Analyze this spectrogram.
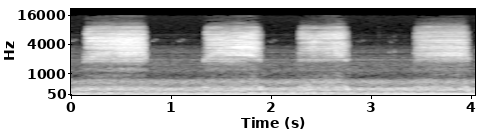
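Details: In a Florida nest box, a barn owl fledgling gets food while a live camera rolls; four loud, breathy screeching hisses, each under a second, come in quick succession.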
